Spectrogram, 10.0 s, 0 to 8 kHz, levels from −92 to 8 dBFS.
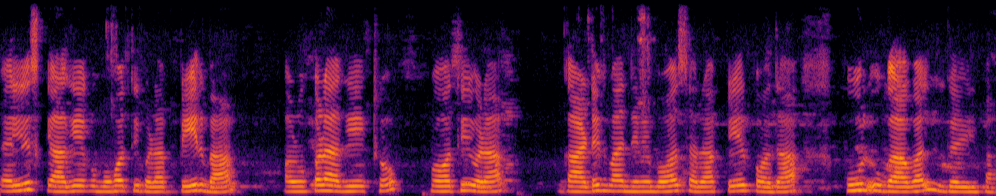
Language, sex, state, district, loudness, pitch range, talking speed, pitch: Bhojpuri, female, Bihar, East Champaran, -18 LUFS, 200-225 Hz, 170 wpm, 210 Hz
